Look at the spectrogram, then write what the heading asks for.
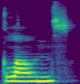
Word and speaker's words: Glones: It's like clones, but Glones.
